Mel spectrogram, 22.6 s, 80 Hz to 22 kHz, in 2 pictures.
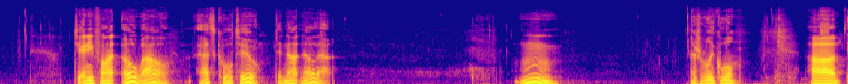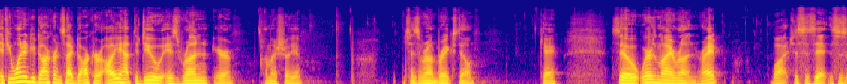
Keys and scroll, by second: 15.7 ctrl+c, 16.2-21.4 typing.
